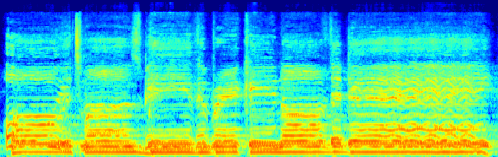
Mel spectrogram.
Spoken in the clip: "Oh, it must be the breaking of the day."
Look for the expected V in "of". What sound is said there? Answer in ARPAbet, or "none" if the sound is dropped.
V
